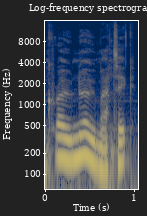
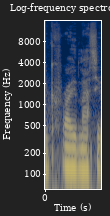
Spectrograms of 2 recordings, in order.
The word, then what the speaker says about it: chromatic: I was putting a no in there. I was going chronomatic. But I'll try and get that out of my brain as well and just go chromatic metal and condensed carbon.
